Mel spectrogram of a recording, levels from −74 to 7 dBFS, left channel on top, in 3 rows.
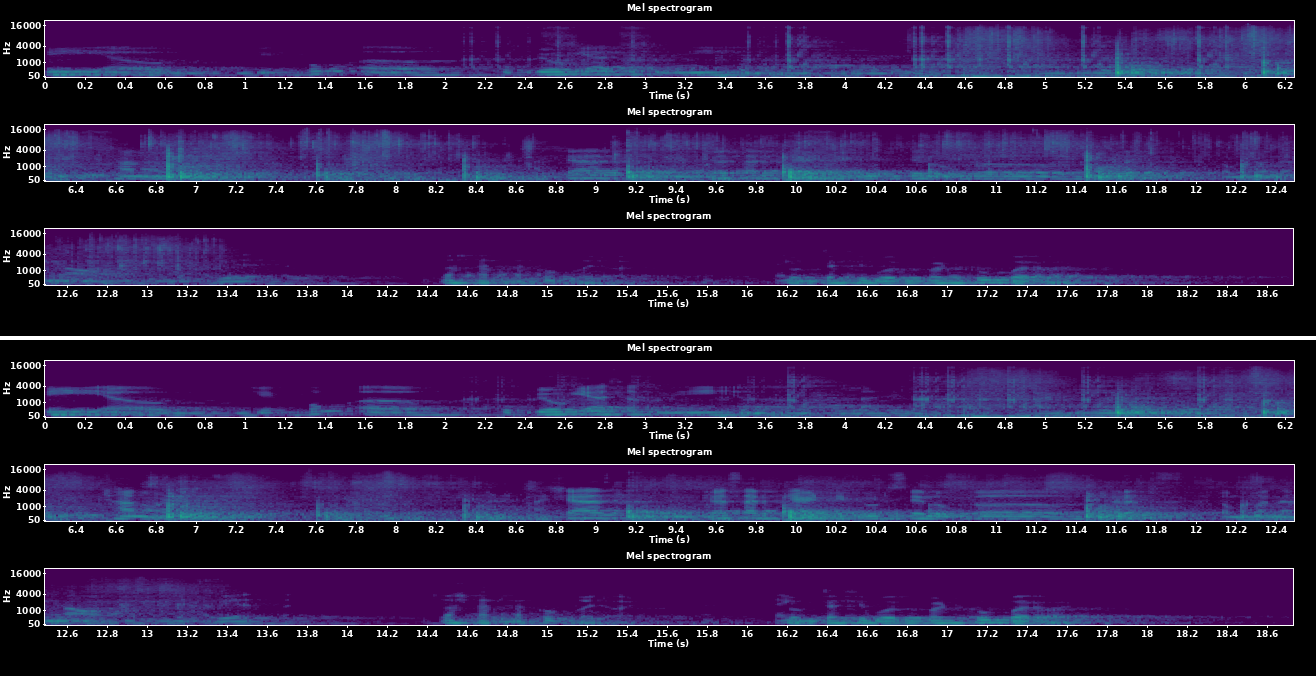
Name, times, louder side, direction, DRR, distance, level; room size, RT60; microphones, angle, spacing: voice 1, 0.0-1.9 2.3-4.4 4.9-6.0 6.4-7.3 7.7-8.0 8.4-13.5 14.4-15.5 15.8-15.9 16.1-16.6, right 2 dB, 60° right, 4 dB, 1.3 m, -48 dB
sound 1, 2.1-5.9 6.4-6.6 7.0-8.4 8.7-9.5 10.0-10.2, left 2 dB, 40° left, 3.6 m, -51 dB
sound 2, 4.3-8.7 9.0-13.4, left 5 dB, 80° left, 2.3 m, -49 dB
sound 3, 4.9-5.7 6.1-10.3 10.7-11.8 12.2-12.7, left 2 dB, 60° left, 1.4 m, -42 dB
voice 2, 16.2-17.6, right 1 dB, 20° right, 1 dB, 0.7 m, -43 dB
13.0 x 8.7 x 8.7 m, 2.5 s
head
